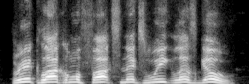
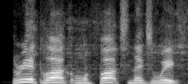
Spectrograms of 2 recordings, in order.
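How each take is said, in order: First: Louder, higher hyped call; excited announcement. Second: Said in the usual way. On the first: Real, not acted. Streamer hyping the game time, loud and excited. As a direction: announce it like great news. Celebrating big game news.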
